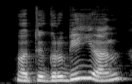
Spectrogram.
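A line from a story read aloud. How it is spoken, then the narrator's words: Scoffing snort. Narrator (Russian): хмыкнула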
